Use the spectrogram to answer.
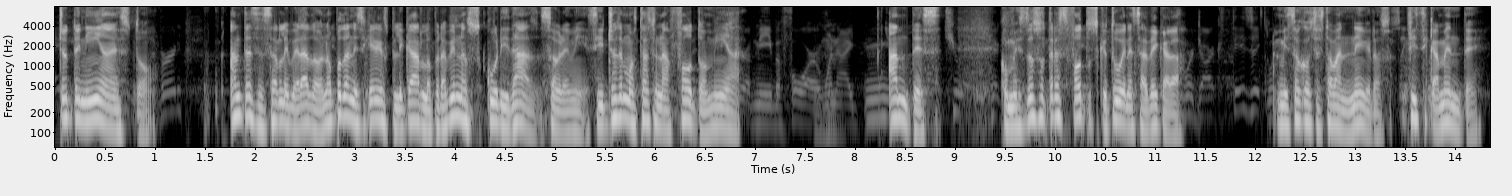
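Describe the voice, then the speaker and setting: A man's voice: medium pitch, expressive, normal speed, darkish tone. A man telling his testimony earnestly as an interview guest, in a dubbed voice-over of an interview.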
